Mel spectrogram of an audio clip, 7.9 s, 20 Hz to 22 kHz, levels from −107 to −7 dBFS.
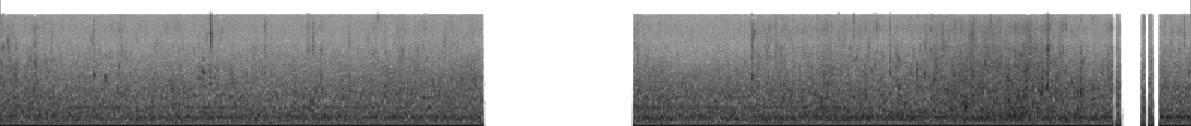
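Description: From start to finish nothing audible gives it away, but the waveform sits off centre, leaving steady energy at the very bottom of the spectrum. This is a DC offset: a constant shift that pushes the whole signal away from zero and uses up headroom. At 3.22 s the audio cuts to silence through a fade of about 3 ms and stays muted until 4.23 s, roughly a second of lost sound. From 7.42 to 7.74 s it breaks into several short holes, totalling 240 ms, the longest 144 ms. These are digital broadcast dropouts: the receiver stopped getting good frames and muted until valid data returned.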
